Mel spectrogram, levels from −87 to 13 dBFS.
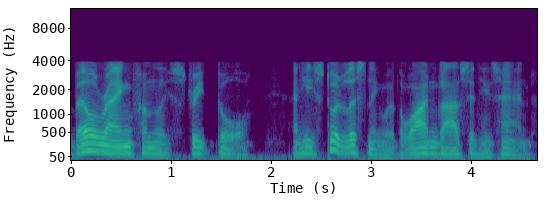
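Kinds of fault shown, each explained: Packet loss with last packet repeated: At 3.2 s, 20 ms of sound dropped out, which fits one lost packet. The receiver replayed the previous packet to fill the gap. That single repeat shows as a small blip.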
